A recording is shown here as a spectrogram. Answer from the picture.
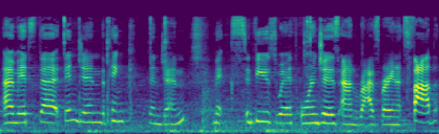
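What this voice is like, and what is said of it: Accent with unusual pronunciation. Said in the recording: “you pronounce it funny ... It's my accent”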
